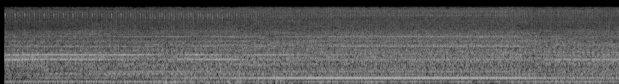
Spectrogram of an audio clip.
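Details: Mini Cooper S with engine warning light on; steady idle with a fast, uneven ticking chatter over the engine note: abnormal engine noise, cause not pinned down.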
